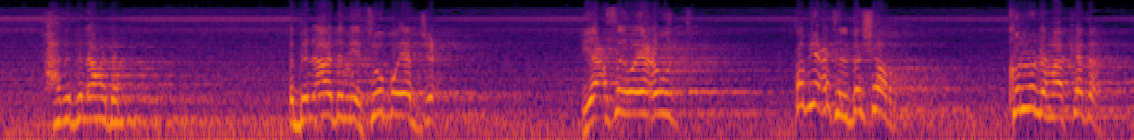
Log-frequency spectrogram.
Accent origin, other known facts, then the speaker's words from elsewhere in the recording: Kuwait; العام الماضي عندنا بالكويت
